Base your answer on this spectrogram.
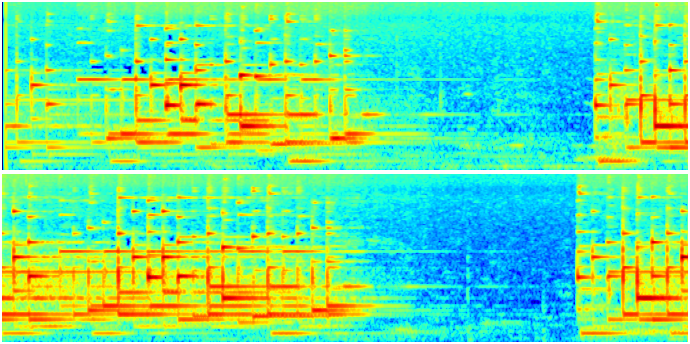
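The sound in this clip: An electronic ringtone signals an incoming telephone call, playing a bright melodic phrase that rings out, pauses, repeats, then starts a third time. It is loud and clear with no talking over it.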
